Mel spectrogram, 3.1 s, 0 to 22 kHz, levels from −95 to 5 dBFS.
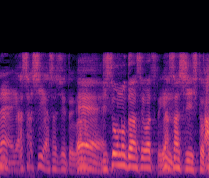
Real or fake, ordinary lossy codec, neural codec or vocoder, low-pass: real; none; none; 7.2 kHz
